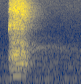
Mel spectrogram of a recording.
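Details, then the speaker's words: A cat sneezes in the background while someone talks; the owner attributes it to allergy season: sneezing. "sorry if you can hear my cat sneezing in the background"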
